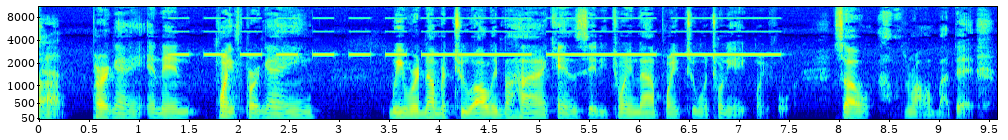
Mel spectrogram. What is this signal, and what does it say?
Beep code, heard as a piezo beeper, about 2600 Hz, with speech in English. 7 short, 3 long.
